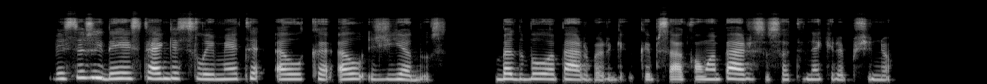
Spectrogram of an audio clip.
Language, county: Lithuanian, Klaipėda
